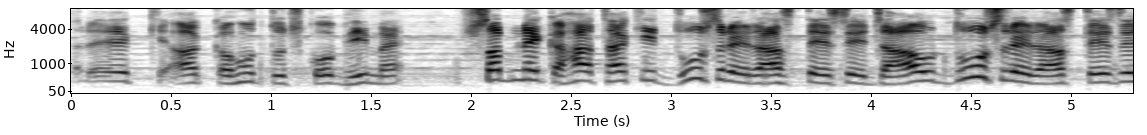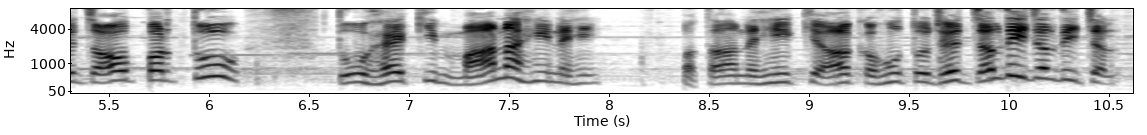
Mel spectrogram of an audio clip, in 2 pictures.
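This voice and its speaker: A woman's voice: high-pitched, animated, normal speed, bright, forceful tone, soft background music. A woman voicing a frightened, stammering village man in a kids' cartoon story. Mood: anxious, scolding. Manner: panicky stammering.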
